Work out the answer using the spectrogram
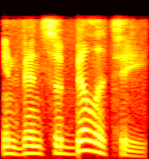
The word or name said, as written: invincibility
